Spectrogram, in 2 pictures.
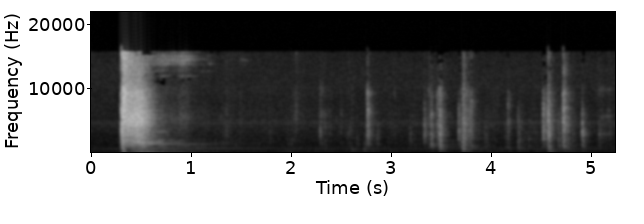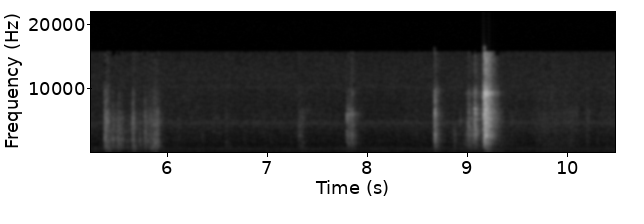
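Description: A single shot from a .357 big bore unregulated PCP air rifle about a third of a second in, with a ringing tail. Then the clicks and clatter of the breech being worked and reloaded, ending in one sharp clack near the end.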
